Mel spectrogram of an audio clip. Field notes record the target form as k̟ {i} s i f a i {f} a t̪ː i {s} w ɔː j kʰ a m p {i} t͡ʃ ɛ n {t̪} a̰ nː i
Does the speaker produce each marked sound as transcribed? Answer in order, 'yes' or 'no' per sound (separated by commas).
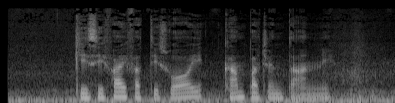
yes, yes, yes, no, yes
